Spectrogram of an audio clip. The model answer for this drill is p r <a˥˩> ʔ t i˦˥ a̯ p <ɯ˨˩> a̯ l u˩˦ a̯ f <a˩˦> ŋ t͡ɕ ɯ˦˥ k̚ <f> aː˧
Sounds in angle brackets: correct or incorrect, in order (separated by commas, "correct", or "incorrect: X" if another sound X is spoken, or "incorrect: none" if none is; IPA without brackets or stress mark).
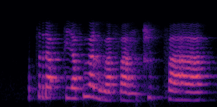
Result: correct, incorrect: ɯ˥˩, incorrect: a˨˩, correct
